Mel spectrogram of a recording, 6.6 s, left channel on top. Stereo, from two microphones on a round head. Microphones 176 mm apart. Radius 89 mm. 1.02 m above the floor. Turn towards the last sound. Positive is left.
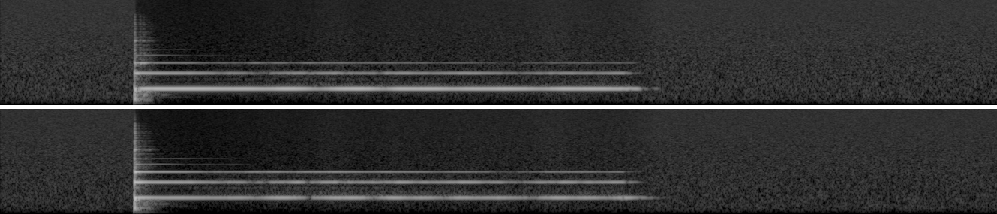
turn(degrees=-50)  # may be behind; listen again after turning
